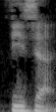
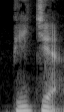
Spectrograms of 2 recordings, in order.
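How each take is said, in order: First: The word starts with a V sound. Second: The word starts with a B sound. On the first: This is the original foreign way of saying it. "pengucapan aslinya ini pengucapannya agak tebal" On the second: This is the Korean way of saying it. "penulisannya pakai bieup, bija"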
